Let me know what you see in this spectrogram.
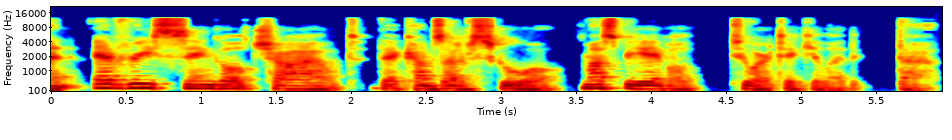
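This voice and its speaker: This woman talks at a fairly slow pace in a Canadian accent, her very deep, low pitch marked by vocal fry and ordinary pitch variation. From Alberta, Canada. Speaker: tech founder and investor. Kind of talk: panel discussion.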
